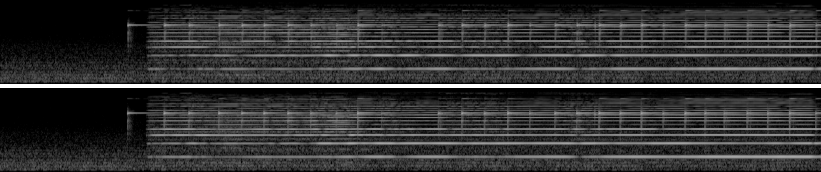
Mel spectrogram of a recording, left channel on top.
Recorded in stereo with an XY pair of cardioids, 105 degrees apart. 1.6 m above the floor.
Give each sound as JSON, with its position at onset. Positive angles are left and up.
{"t": 1.5, "sound": "a violin", "azimuth_deg": -50, "distance_m": 1.4}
